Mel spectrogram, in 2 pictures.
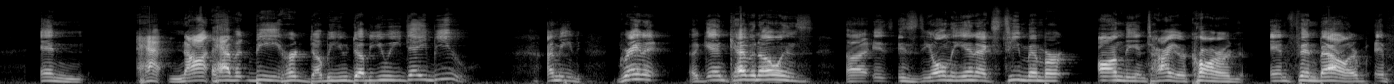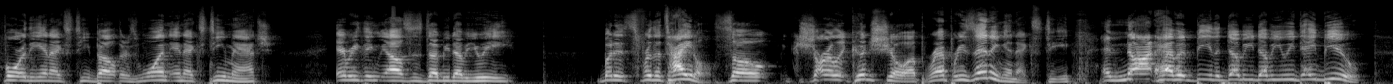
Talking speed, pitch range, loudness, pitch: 130 wpm, 150-200 Hz, -19 LUFS, 180 Hz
